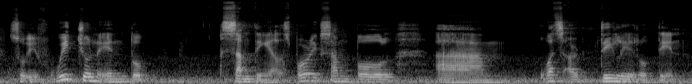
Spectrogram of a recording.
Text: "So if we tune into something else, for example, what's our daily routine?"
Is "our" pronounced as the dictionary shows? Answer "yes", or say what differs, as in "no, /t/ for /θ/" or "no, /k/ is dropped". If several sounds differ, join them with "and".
no, /w/ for /ɹ/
